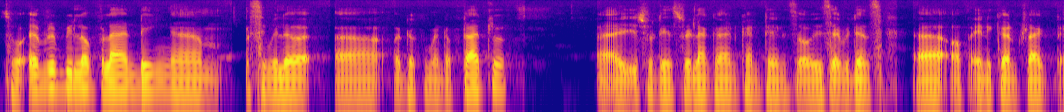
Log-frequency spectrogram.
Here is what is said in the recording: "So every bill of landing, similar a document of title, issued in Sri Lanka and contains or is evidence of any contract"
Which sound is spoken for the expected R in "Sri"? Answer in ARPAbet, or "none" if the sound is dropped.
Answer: R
